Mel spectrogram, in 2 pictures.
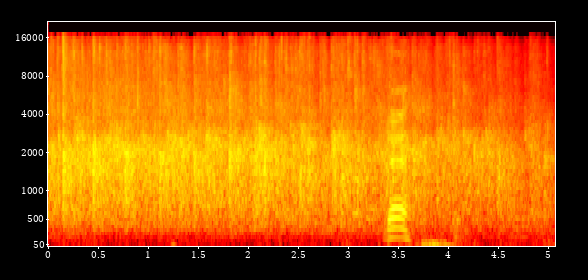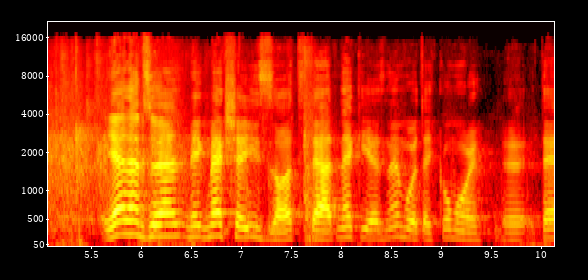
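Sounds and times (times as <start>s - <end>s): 
audience applause of many hands clapping: 0.0s - 6.7s
speech: 3.4s - 3.9s, 5.6s - 10.1s.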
